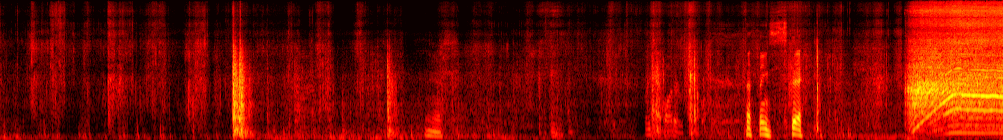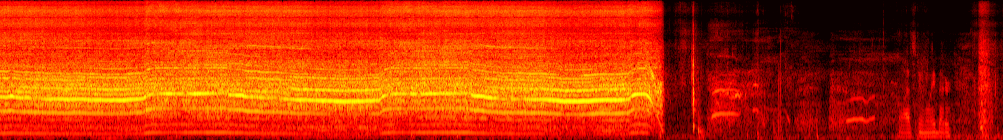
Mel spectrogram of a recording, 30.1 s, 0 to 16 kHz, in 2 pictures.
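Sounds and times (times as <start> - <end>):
electric chainsaw cutting wood: 13.5 - 25.1.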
